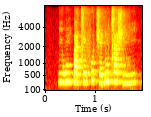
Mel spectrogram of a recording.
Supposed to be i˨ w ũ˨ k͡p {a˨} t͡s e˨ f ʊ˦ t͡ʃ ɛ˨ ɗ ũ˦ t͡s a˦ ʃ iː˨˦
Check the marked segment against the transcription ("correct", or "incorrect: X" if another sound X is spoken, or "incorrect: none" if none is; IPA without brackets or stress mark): correct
